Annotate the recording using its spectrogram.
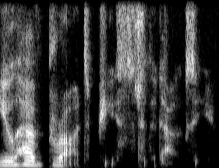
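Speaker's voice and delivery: whispered voice.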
